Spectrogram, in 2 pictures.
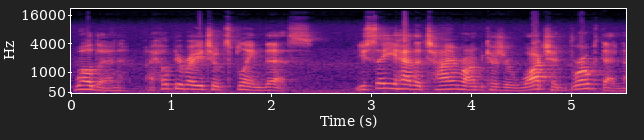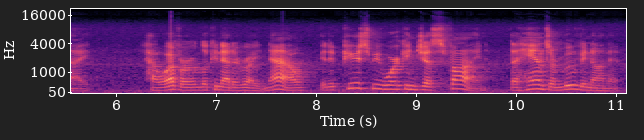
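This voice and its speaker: A man's voice: a little high, expressive, normal speed, fairly bright tone, poor audio. A man voicing a cocky young fox defense lawyer, smug and pointed, in a fan audio drama. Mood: triumphant, accusing.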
